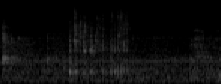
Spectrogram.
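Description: Near silence, with one faint, short splash of liquid about a second in: a ladleful of chile-soaking water poured into a glass blender jar of pureed chile sauce.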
